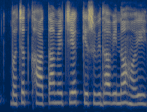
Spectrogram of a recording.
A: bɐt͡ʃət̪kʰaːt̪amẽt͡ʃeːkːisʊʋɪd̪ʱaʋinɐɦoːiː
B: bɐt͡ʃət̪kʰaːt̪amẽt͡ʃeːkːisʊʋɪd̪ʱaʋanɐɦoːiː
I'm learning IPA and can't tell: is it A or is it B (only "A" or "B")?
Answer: A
